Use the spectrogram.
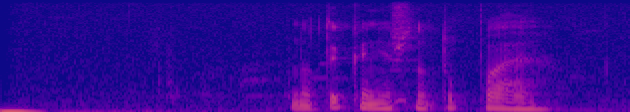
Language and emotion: Russian, neutral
